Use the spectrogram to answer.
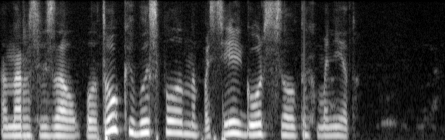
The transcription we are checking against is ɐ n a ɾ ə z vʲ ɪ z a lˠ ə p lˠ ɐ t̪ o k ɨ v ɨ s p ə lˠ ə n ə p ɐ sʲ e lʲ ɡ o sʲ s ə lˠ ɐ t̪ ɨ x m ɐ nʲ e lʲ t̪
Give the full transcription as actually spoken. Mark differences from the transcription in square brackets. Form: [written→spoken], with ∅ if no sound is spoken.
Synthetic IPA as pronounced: ɐ n a ɾ ə z vʲ ɪ z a lˠ ə p lˠ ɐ t̪ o k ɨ v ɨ s p ə lˠ ə n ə p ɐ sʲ e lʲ ɡ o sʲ [s→z] ə lˠ ɐ t̪ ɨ x m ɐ nʲ e [lʲ→∅] t̪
